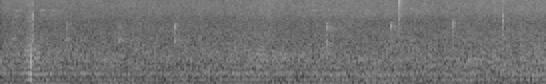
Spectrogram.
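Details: Honey bees at an apiary in peak summer honey flow, foragers busy and drones on midday mating flights; a steady low droning hum from many wings with a faint wavering tone, one brief tap near the start.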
